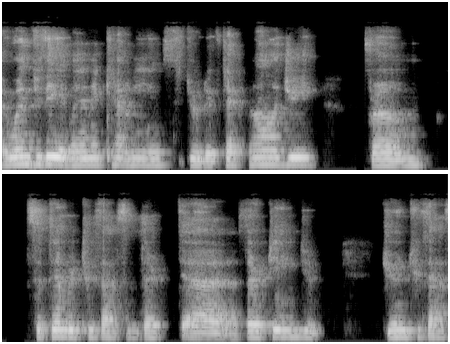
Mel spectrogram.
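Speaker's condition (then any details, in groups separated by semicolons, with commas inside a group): Spastic quadriplegic cerebral palsy; from birth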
